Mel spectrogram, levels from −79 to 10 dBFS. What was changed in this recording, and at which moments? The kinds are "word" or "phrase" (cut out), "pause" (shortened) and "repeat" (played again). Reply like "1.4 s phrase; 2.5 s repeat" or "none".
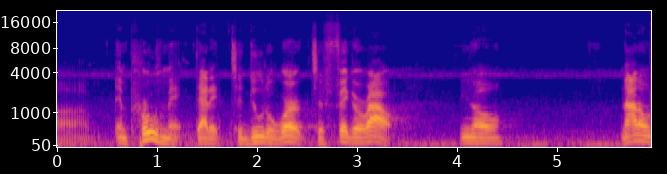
1.6 s word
